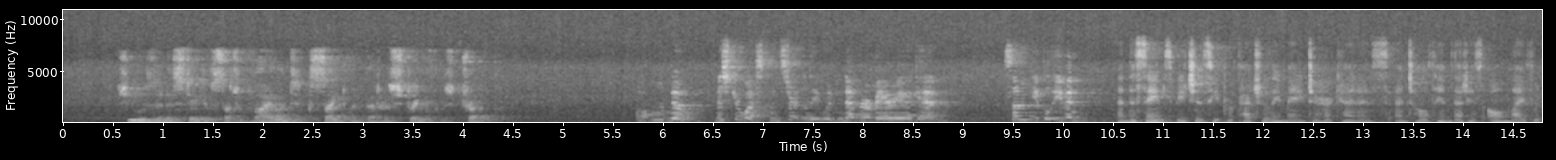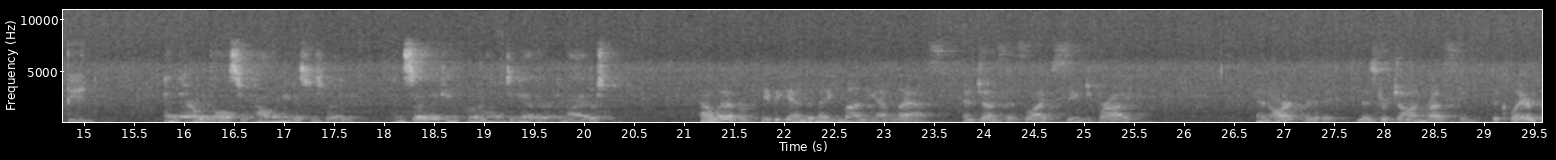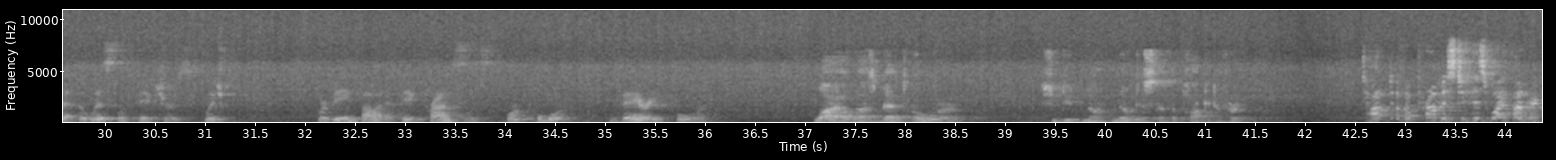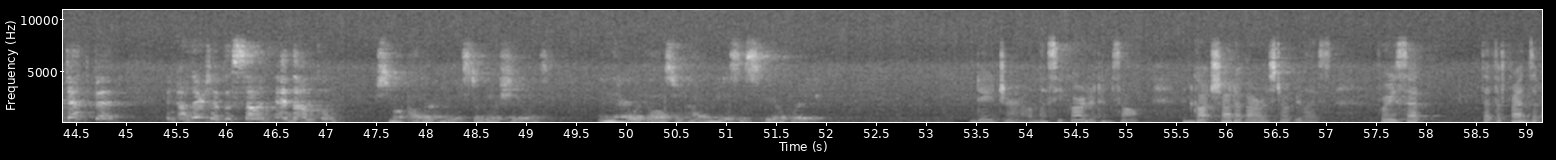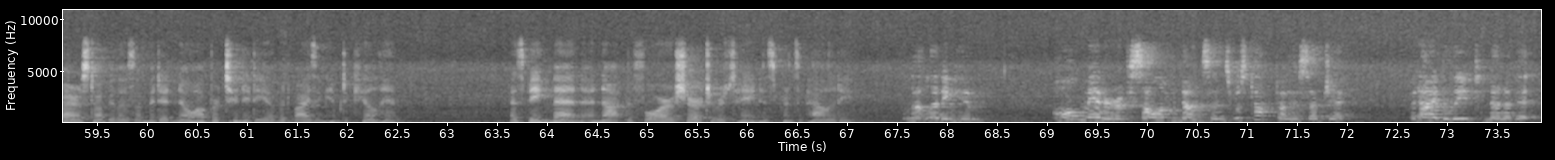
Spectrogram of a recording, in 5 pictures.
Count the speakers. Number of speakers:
five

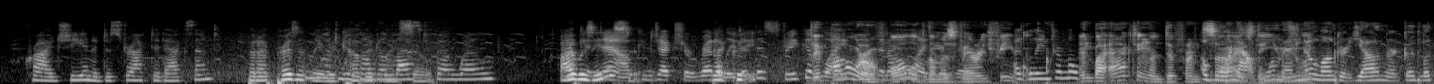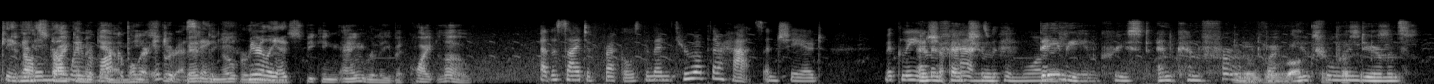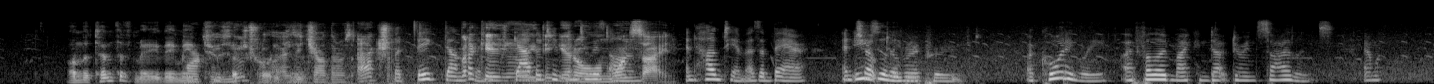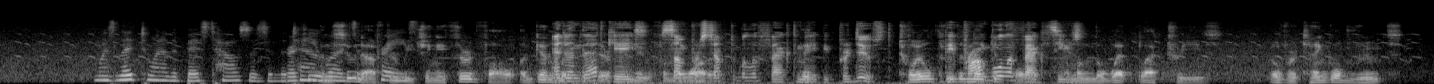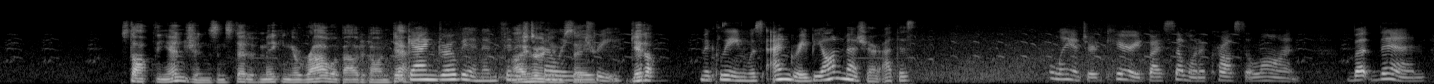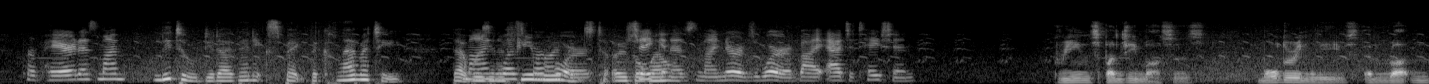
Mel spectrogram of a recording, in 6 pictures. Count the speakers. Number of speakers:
nine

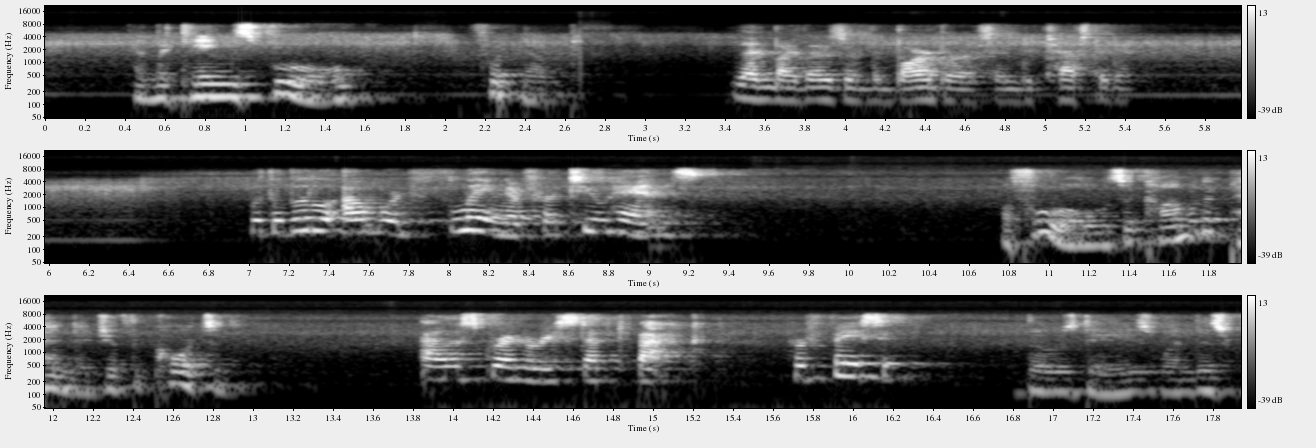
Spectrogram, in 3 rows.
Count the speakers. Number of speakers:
three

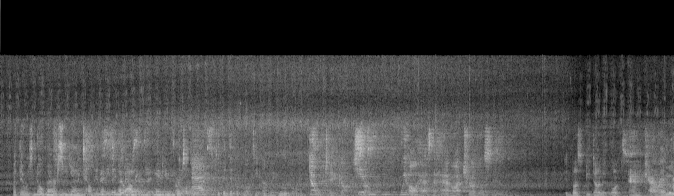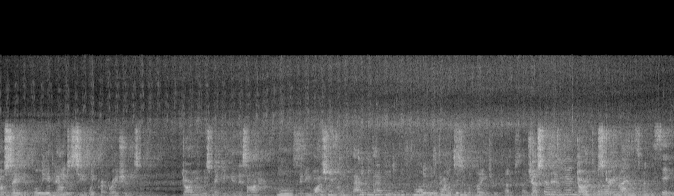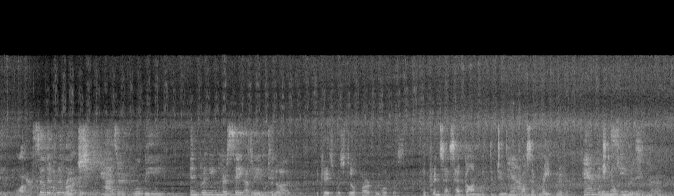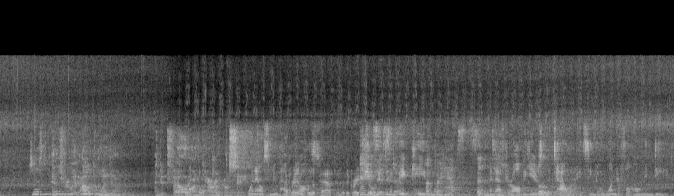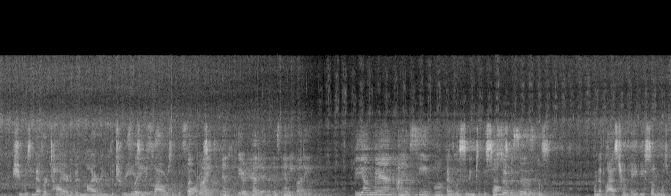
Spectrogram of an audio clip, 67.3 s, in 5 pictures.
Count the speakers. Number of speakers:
seven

